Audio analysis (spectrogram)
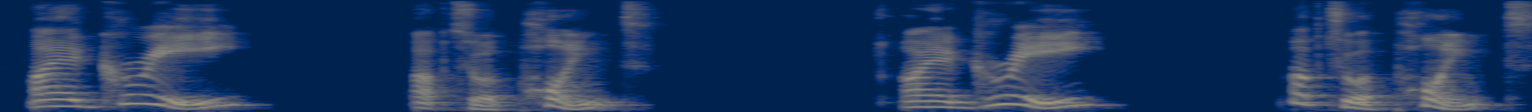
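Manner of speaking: "agree" high on its second syllable, "point" stressed after a quick "up to a". Shown as a demonstration. Teacher modelling two stresses to learners, high "agree", strong "point". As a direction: punch the "gree" of "agree", pause, then land on "point". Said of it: "we stress the second syllable of this word".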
